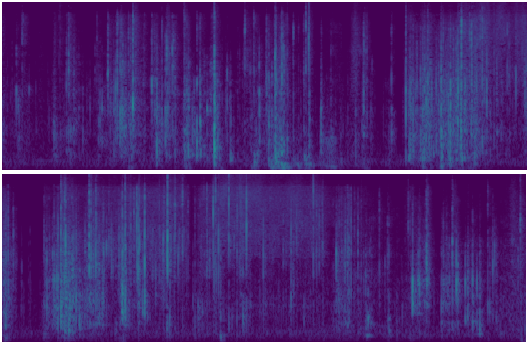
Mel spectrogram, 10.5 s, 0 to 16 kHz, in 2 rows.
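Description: Crumpled glossy magazine pages are smoothed flat by palms and fingertips and turned, giving bright, dense crinkling and crunching rustles. Brief pauses near 4 and 5.5 seconds separate the longer bursts of handling.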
